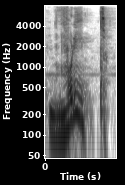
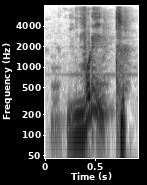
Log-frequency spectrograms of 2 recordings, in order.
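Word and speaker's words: ברית: En hebreo la palabra pacto se dice vrit, vrit, ¿sí? Vrit se escribe con las letras Bet, la letra Resh, la letra Yod y la letra Taf.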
